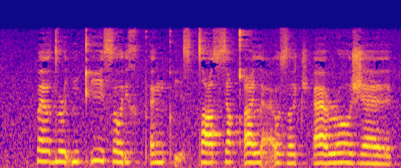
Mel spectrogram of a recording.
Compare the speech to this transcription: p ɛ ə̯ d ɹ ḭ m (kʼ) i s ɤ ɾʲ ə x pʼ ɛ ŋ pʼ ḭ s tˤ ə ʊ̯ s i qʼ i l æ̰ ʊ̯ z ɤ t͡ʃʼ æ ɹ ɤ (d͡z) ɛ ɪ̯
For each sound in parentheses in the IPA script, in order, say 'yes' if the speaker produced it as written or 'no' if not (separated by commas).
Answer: yes, no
